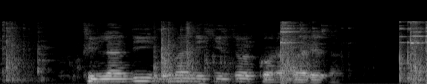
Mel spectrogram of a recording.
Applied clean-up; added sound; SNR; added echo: none; Chink, clink; 6 dB; reverberation time 0.2 s.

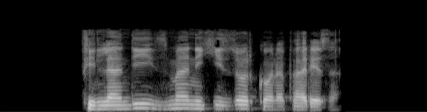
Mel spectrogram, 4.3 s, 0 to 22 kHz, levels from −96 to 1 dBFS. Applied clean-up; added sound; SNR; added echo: none; none; none; none.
